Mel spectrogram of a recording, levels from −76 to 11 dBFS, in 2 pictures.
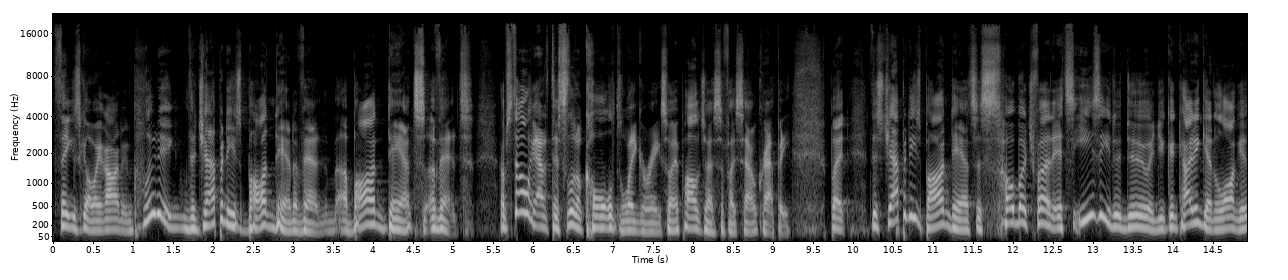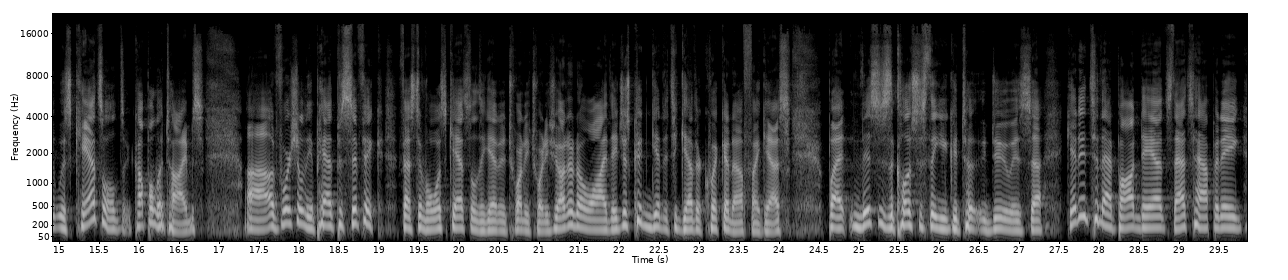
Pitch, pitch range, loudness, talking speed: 160 Hz, 140-190 Hz, -18 LUFS, 200 wpm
